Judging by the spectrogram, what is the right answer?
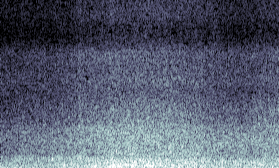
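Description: Ocean surf breaking on the beach: a steady roar of rushing water that swells about halfway through.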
